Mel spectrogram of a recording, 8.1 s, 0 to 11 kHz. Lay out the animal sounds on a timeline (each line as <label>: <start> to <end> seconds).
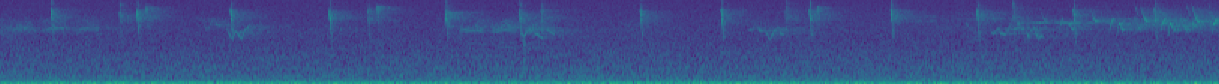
Black-capped Chickadee (Poecile atricapillus): 0.0 to 0.6 seconds
Ovenbird (Seiurus aurocapilla): 0.0 to 8.1 seconds
Red-eyed Vireo (Vireo olivaceus): 0.0 to 8.1 seconds
Black-capped Chickadee (Poecile atricapillus): 2.9 to 3.9 seconds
